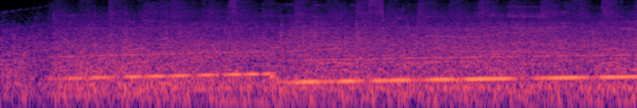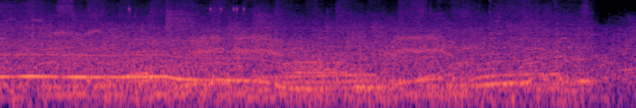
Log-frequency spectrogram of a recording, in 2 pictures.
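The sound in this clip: A motorbike engine roars in a racing video game, the red bike running loud and continuous with a steady droning pitch that wavers and dips slightly at times.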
